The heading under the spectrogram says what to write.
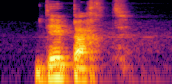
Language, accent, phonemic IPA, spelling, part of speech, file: French, Canada, /de.paʁt/, départe, verb, LL-Q150 (fra)-départe.wav
- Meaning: first/third-person singular present subjunctive of départir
